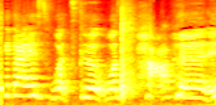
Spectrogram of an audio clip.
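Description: A woman's voice calling out a greeting, with one sharp smack about a second in.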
